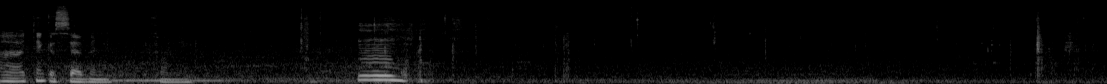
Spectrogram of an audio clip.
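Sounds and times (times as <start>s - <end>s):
chewing and swallowing: 4.1s - 11.0s.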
